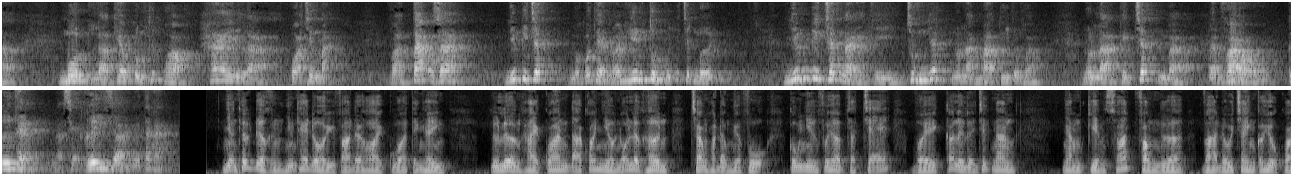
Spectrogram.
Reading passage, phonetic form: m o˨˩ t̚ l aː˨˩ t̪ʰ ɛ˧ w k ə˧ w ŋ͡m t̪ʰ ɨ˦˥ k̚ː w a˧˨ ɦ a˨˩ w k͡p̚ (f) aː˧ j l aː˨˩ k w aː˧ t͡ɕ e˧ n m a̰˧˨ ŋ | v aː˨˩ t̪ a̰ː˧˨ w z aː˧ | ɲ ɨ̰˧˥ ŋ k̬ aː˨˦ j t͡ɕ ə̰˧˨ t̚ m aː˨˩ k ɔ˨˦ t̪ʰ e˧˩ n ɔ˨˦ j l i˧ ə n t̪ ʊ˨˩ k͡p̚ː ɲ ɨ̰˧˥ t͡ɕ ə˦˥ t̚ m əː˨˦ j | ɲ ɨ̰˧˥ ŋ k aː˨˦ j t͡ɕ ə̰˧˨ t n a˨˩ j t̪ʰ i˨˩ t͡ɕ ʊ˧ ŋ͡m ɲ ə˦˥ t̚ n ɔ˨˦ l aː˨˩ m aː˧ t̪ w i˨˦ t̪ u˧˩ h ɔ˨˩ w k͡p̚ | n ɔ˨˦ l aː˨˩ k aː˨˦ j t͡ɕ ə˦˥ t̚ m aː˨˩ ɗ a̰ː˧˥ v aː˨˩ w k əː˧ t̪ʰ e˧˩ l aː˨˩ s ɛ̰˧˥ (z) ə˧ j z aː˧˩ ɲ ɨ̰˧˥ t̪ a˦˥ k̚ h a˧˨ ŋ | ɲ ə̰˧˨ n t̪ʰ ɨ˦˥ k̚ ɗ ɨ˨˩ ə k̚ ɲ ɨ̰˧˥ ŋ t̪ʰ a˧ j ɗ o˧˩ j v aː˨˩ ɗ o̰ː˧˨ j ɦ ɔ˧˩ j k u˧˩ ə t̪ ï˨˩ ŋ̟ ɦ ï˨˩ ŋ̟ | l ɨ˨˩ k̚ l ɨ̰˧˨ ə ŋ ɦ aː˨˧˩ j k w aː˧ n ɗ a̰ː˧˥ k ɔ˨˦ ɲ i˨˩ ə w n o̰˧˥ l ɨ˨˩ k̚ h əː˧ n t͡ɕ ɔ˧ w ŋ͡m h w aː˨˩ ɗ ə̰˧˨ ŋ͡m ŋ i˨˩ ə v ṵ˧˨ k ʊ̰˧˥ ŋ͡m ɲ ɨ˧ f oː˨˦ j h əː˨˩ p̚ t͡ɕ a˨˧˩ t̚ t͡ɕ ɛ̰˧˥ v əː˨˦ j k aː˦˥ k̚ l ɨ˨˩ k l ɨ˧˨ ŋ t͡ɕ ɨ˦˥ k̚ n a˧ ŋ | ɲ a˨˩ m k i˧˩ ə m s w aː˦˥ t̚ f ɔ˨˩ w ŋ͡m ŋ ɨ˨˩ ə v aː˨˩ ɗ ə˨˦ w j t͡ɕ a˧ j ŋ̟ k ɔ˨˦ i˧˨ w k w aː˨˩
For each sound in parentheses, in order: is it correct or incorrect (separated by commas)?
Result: incorrect, incorrect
